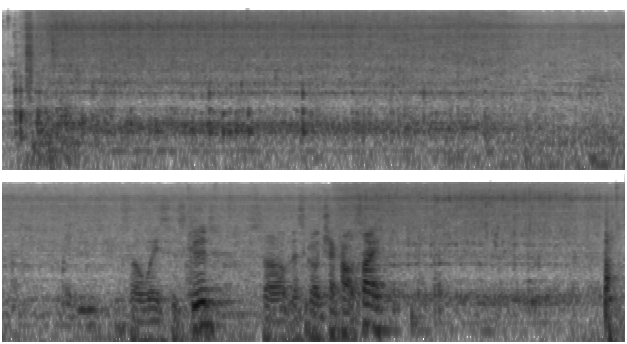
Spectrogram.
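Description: Water runs steadily from a tap into a basin.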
